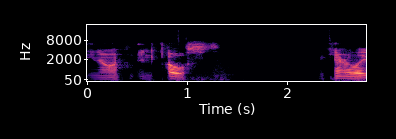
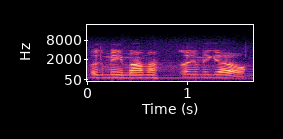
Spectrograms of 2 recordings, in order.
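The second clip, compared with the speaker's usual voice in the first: put-on higher, showing-off child voice; mock proud child; 6 semitones higher than usual. Racer calls to mama and Daddy, mock proud child voice. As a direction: call out higher, playing a proud kid.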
